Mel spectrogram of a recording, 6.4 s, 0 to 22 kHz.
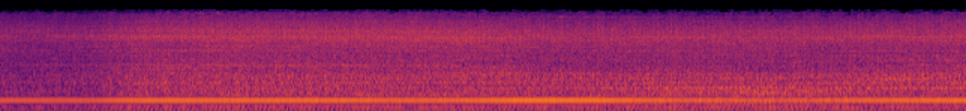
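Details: Honda S2000 with K&N intake: a steady, clear hum at a fixed pitch over the engine's airy rush; owner unsure whether it is normal.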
